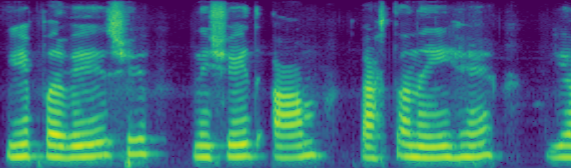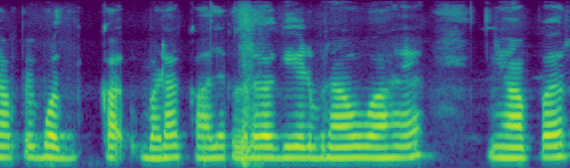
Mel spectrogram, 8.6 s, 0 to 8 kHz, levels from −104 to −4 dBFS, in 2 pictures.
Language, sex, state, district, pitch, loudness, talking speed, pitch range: Hindi, female, Rajasthan, Jaipur, 200 Hz, -19 LUFS, 155 wpm, 195-215 Hz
